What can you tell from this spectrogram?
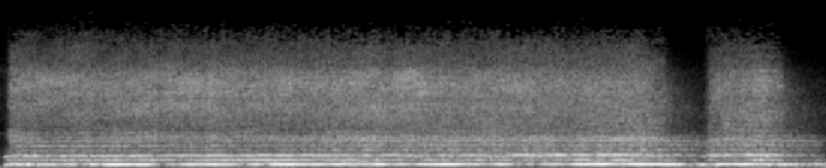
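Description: The steam whistle of the Liberty Bell riverboat blows one long, steady, loud blast, a bright, slightly breathy tone over heavy hissing steam, wavering briefly near the end before carrying on. No one speaks.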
